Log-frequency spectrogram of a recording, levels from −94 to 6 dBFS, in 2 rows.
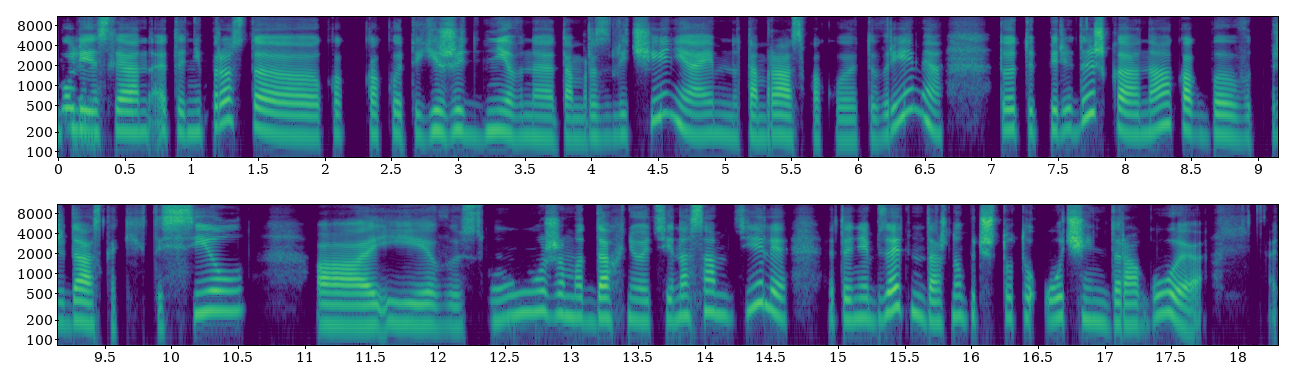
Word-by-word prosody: более, 225 Hz, -1 st, +2 dB
если 205 Hz, +1 st, +2 dB
ан 200 Hz, -1 st, +1 dB
это 200 Hz, -, -6 dB
не 200 Hz, +1 st, -10 dB
просто 195 Hz, -, 0 dB
как 190 Hz, -1 st, -9 dB
какое-то 190 Hz, 0 st, -8 dB
ежедневное, 185 Hz, -3 st, 0 dB
там, 165 Hz, +1 st, -6 dB
развлечение, 185 Hz, -, 0 dB
а 185 Hz, -, +1 dB
именно, 180 Hz, -2 st, -13 dB
там, 175 Hz, -1 st, -4 dB
раз 180 Hz, -2 st, +2 dB
в -, -, -21 dB
какое-то 155 Hz, 0 st, -12 dB
время, 280 Hz, -, -4 dB, 0.4 s
то 220 Hz, -, -3 dB
эта 210 Hz, -1 st, -2 dB
передышка, 220 Hz, -, +3 dB
она 210 Hz, +8 st, -1 dB
как 215 Hz, -5 st, 0 dB
бы 180 Hz, 0 st, -4 dB
вот 170 Hz, 0 st, -16 dB
придаст 185 Hz, 0 st, +1 dB
каких-то 145 Hz, +1 st, -14 dB
сил, 275 Hz, -, +4 dB, 0.5 s
а, 170 Hz, -1 st, +3 dB
и 175 Hz, 0 st, -4 dB
вы 165 Hz, 0 st, -14 dB
с -, -, -3 dB
мужем 240 Hz, +3 st, -3 dB
отдохнете. 205 Hz, -1 st, 0 dB
И, -, -, -14 dB
на 230 Hz, +2 st, -3 dB
самом 260 Hz, -2 st, +2 dB
деле, 275 Hz, -1 st, -2 dB, 0.3 s
это 205 Hz, -1 st, -4 dB
не 215 Hz, -, -2 dB
обязательно 255 Hz, +4 st, +1 dB
должно 195 Hz, +4 st, -3 dB
быть 230 Hz, +1 st, -5 dB
что-то 220 Hz, -2 st, +6 dB
очень 200 Hz, -3 st, +6 dB
дорогое, 185 Hz, +8 st, -2 dB, 0.5 s
а, -, -, -16 dB
200 Hz, 155 wpm, -23 LUFS, 180-230 Hz, 0.5 s, что-то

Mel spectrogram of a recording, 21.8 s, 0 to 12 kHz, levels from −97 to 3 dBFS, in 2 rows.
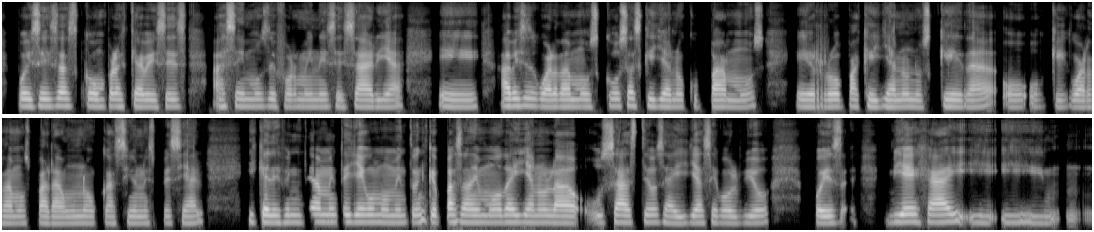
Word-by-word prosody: pues 175 Hz, 0 st, +4 dB
esas 175 Hz, 0 st, +1 dB
compras 170 Hz, -1 st, 0 dB
que 170 Hz, -, -3 dB
a -, -, +5 dB
veces 165 Hz, +1 st, 0 dB, 0.3 s
hacemos 170 Hz, 0 st, +2 dB
de 170 Hz, -1 st, -3 dB
forma 165 Hz, +1 st, -5 dB
innecesaria, 165 Hz, -, +1 dB, 0.4 s
eh, 160 Hz, 0 st, -2 dB, 0.2 s
a 175 Hz, -, +5 dB
veces 180 Hz, 0 st, 0 dB
guardamos 165 Hz, 0 st, +1 dB
cosas 175 Hz, 0 st, +2 dB
que 170 Hz, -1 st, -3 dB
ya 165 Hz, -1 st, +1 dB
no 165 Hz, -, -2 dB
ocupamos, 160 Hz, +1 st, -2 dB, 0.3 s
eh, 165 Hz, -1 st, -1 dB
ropa 165 Hz, 0 st, -1 dB
que 160 Hz, -1 st, -3 dB
ya 165 Hz, -2 st, 0 dB
no 165 Hz, +1 st, -1 dB
nos 155 Hz, -3 st, 0 dB
queda 160 Hz, -1 st, -1 dB
o 160 Hz, 0 st, -5 dB
o 160 Hz, 0 st, -11 dB
que 160 Hz, -1 st, -6 dB
guardamos 160 Hz, -1 st, -2 dB
para 155 Hz, -1 st, 0 dB
una 155 Hz, +1 st, -3 dB
ocasión 155 Hz, 0 st, -2 dB
especial 160 Hz, +1 st, -2 dB, 0.4 s
y 180 Hz, -, -7 dB
que 175 Hz, -1 st, +5 dB
definitivamente 180 Hz, +1 st, 0 dB
llega 180 Hz, 0 st, +3 dB
un 180 Hz, -, -1 dB
momento 170 Hz, 0 st, -2 dB
en 175 Hz, -, -1 dB
que 175 Hz, -6 st, +1 dB
pasa 180 Hz, 0 st, +3 dB
de 170 Hz, 0 st, +2 dB
moda 170 Hz, +1 st, +2 dB
y 175 Hz, 0 st, 0 dB
ya 170 Hz, -1 st, +2 dB
no 170 Hz, 0 st, 0 dB
la 160 Hz, -1 st, +5 dB
usaste, 170 Hz, +1 st, +2 dB
o 175 Hz, -, -1 dB
sea, 165 Hz, -3 st, -1 dB
y 155 Hz, 0 st, -4 dB
ya 165 Hz, -1 st, +1 dB
se 165 Hz, -, -1 dB
volvió 160 Hz, +1 st, -3 dB, 0.4 s
pues 160 Hz, 0 st, +3 dB, 0.4 s
vieja 180 Hz, 0 st, +5 dB
y 165 Hz, -4 st, -6 dB
y, 170 Hz, -2 st, -9 dB, 0.2 s
mm, -, -, -15 dB
165 Hz, 170 wpm, -24 LUFS, 160-175 Hz, 0.4 s, a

